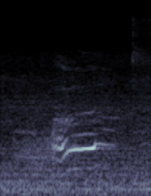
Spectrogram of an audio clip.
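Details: A single short, fairly low meow from a stray kitten, slightly rising then level, clear against quiet low-frequency hum.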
